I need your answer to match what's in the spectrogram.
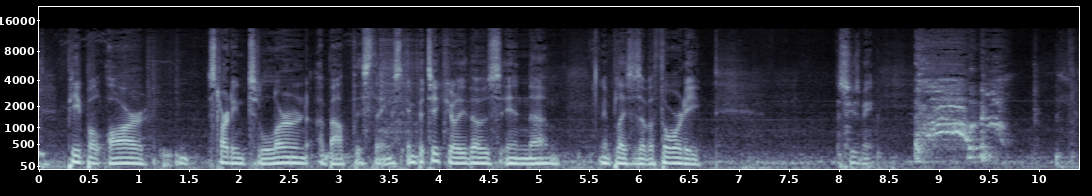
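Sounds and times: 
speech: 0:00.3 - 0:07.0, 0:08.0 - 0:09.7
harsh cough away from the microphone: 0:08.7 - 0:09.8
throat-clearing rasp: 0:08.8 - 0:09.8.

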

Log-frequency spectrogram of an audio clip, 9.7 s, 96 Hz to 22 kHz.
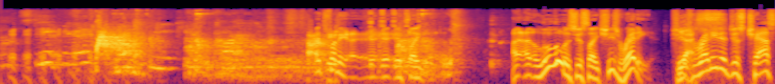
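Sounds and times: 
laughter: 0:00.0 - 0:01.2
speech: 0:00.1 - 0:05.8, 0:06.4 - 0:09.6
dog barking and yelping: 0:01.2 - 0:01.8.

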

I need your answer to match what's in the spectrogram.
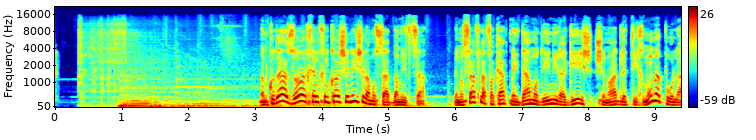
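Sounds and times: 
car engine cranking and revving near the beach: 0:00.4 - 0:06.8
speech: 0:03.1 - 0:09.4.

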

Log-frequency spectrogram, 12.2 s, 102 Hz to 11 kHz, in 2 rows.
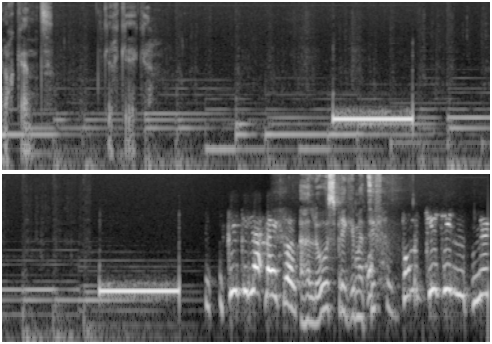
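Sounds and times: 
speech: 0:00.1 - 0:02.3, 0:09.6 - 0:12.2
phone line ringing tone while a call is placed: 0:04.2 - 0:05.2, 0:07.3 - 0:08.4
shorter stepped phone beeps: 0:04.2 - 0:05.2, 0:07.4 - 0:08.4.

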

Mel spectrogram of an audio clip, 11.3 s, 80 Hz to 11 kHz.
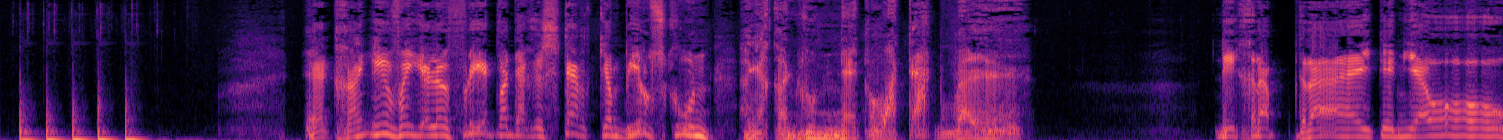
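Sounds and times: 
leopard's paw knocking on the stone wall of a sheep kraal: 0:00.1 - 0:01.2
speech: 0:02.3 - 0:07.8, 0:09.1 - 0:11.2.

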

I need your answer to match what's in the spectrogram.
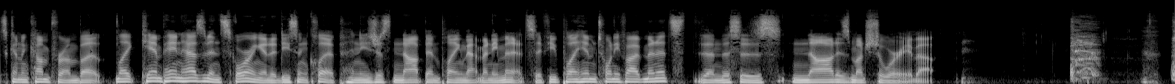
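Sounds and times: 
speech: 0:00.0 - 0:09.7
harsh cough: 0:10.7 - 0:11.7
throat clearing: 0:10.7 - 0:11.7.

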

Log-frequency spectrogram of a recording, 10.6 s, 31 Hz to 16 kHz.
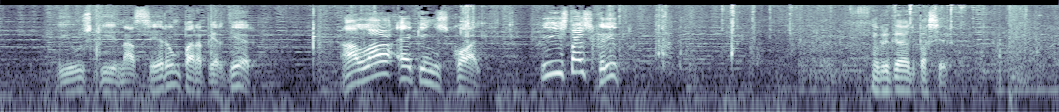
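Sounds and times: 
speech: 0:00.6 - 0:02.8, 0:03.4 - 0:06.4, 0:08.7 - 0:09.6
horse hooves galloping toward the finish line: 0:05.6 - 0:10.5.

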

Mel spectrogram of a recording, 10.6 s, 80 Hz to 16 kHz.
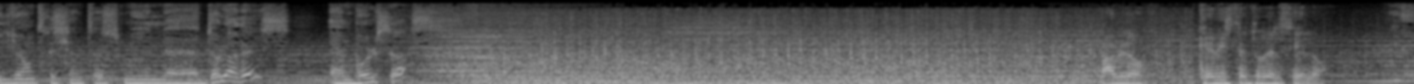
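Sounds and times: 
speech: 0:00.0 - 0:04.2, 0:08.3 - 0:10.6
helicopter engine and wind noise: 0:03.0 - 0:10.6
helicopter rotor thumping in a rapid choppy rhythm: 0:03.4 - 0:10.2.

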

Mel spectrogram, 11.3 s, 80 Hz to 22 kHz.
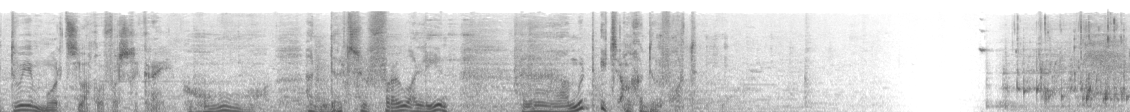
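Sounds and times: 
speech: 0:00.1 - 0:07.0
faucet running into a sink: 0:09.8 - 0:11.3.

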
